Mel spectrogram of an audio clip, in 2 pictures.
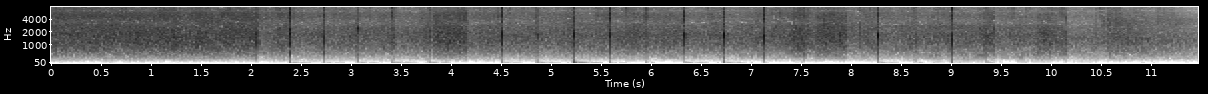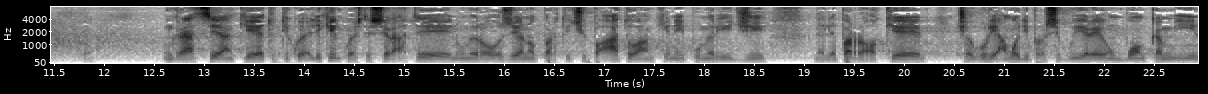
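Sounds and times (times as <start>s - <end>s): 
audience applause for a priest at a parish Lenten evening gathering: 0.0s - 12.3s
speech: 12.7s - 22.9s.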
